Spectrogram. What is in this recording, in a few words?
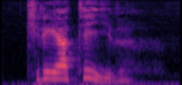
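"kreativ", Swedish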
